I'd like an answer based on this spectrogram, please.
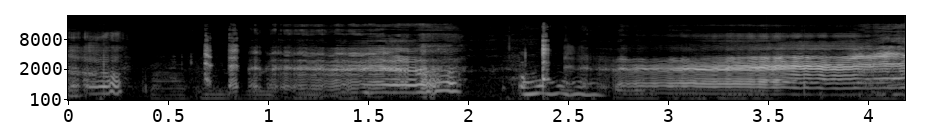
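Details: A female Boston Terrier whines in drawn-out, wavering, bleat-like cries, upset because she can't have her frisbee.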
